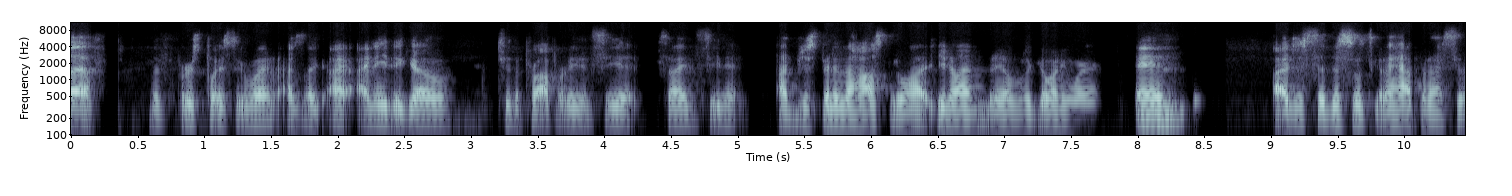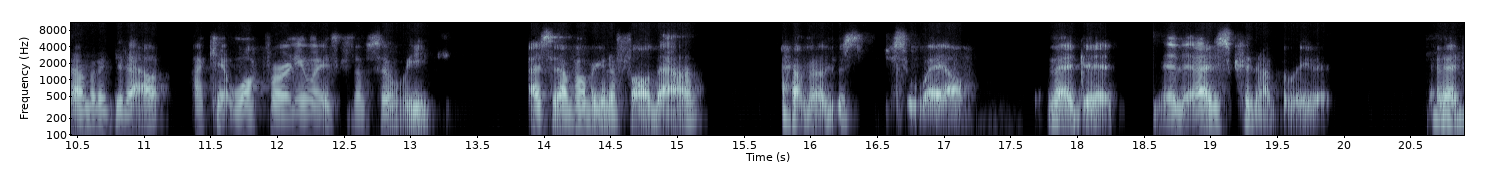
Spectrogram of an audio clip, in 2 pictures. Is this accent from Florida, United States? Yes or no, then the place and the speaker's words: yes; Florida, United States; also born or lived in New Jersey; I was born in New Jersey and raised in Florida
